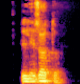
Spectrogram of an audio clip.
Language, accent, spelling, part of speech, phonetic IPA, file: Catalan, Valencia, Lesotho, proper noun, [leˈzɔ.to], LL-Q7026 (cat)-Lesotho.wav
- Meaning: Lesotho (a country in Southern Africa)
